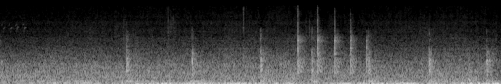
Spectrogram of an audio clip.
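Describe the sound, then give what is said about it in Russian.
Irregular sharp knocks, a few isolated then a quick cluster of several, tapping over a steady low rumbling hum of a running machine with no voices. “Что-то стукает. Машинка.”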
